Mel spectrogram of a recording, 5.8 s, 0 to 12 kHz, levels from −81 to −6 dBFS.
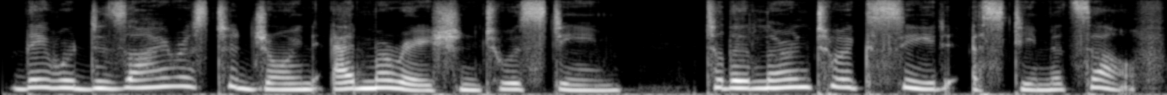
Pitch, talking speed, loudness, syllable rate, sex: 240 Hz, 155 wpm, -17 LUFS, 5.0 syllables/s, female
